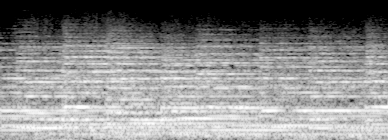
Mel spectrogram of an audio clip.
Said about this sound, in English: Yes, we journey beyond the vinyl frontier, drawn by the pealing of the bells.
